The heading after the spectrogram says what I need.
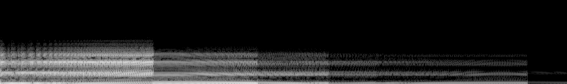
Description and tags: Viral Infection FX 02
